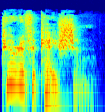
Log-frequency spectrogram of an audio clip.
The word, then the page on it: purification: British English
